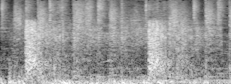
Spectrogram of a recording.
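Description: Two gunshots about a second and a quarter apart, each a sharp crack that dies away quickly, over loud background music with a steady low beat.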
